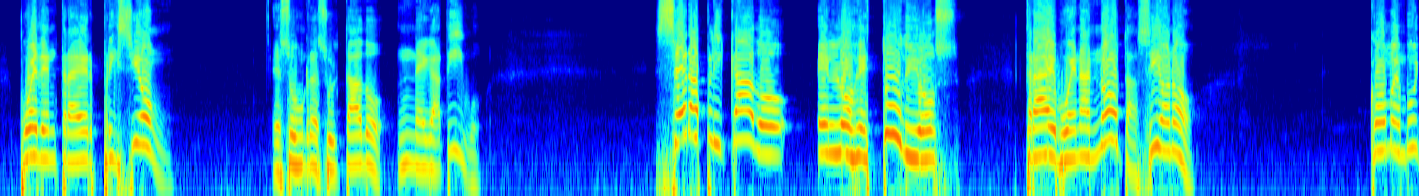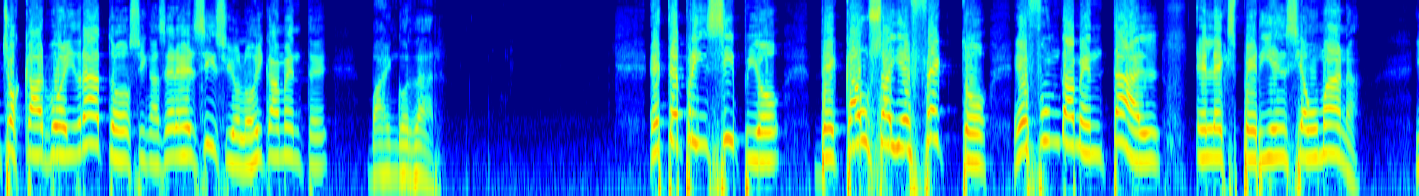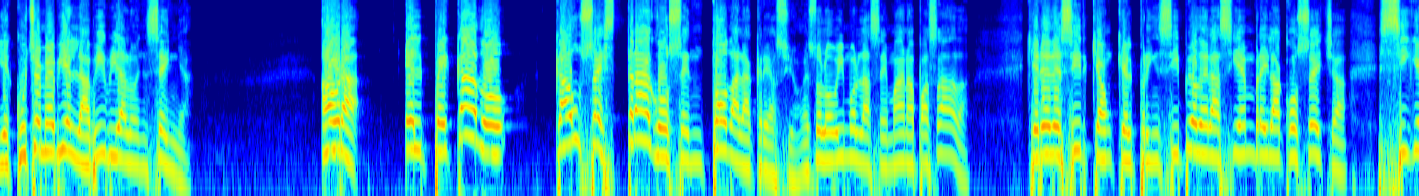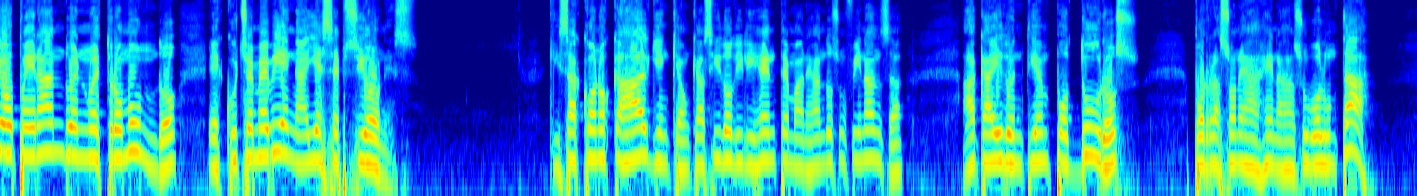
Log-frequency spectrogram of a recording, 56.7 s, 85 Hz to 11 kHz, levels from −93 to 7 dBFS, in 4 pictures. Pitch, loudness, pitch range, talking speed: 215 Hz, -26 LUFS, 185-250 Hz, 115 wpm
